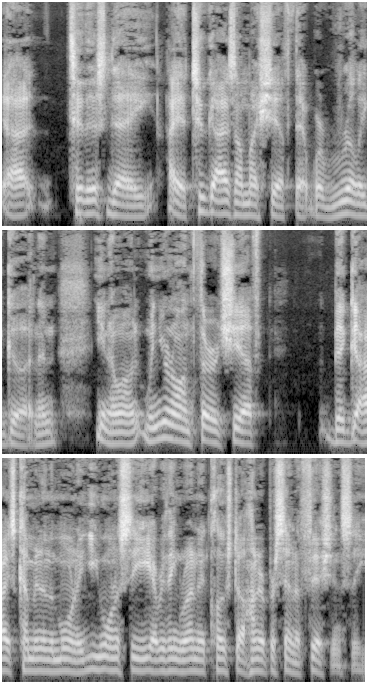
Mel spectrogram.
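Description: With a South Carolina accent, a man speaks at a fairly quick pace and medium pitch, keeping his intonation fairly even and his loudness very even. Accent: Southern US (South Carolina). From US South, South Carolina (Spartanburg). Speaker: sales consultant. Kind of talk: casual interview.

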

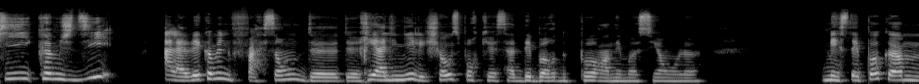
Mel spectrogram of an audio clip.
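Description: A woman speaks at a fairly slow pace in a medium pitch. She leaves long, frequent pauses. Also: lively intonation, very clean recording, silent background. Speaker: host's older sister. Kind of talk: casual interview.

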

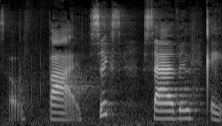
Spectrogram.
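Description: A woman speaks with a fairly high pitch. Background noise can be clearly heard. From New York (Bronx). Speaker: dance teacher. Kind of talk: tutorial.

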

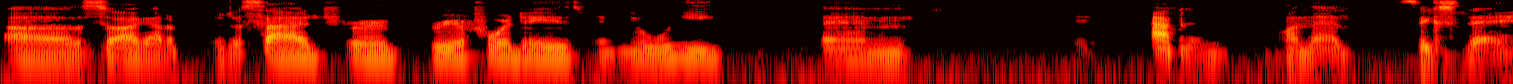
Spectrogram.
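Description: A man speaks with a very deep, low pitch and a bright, sharp tone in monotone, flat intonation. He goes at a fairly slow pace with long, frequent pauses. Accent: American. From Queens, New York. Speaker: clothing brand founder. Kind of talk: casual interview.

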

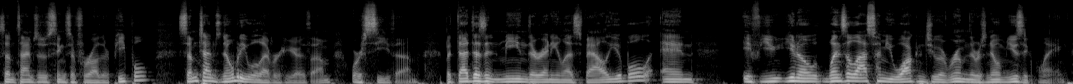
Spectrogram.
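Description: Speaking very fast with lively intonation, a man of medium pitch talks with a Nova Scotia accent on a very clean recording with a silent background. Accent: southwest Nova Scotia Acadian English. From Nova Scotia, Yarmouth County (Acadian). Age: 30s. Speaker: musician and music publicist. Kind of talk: casual chat.

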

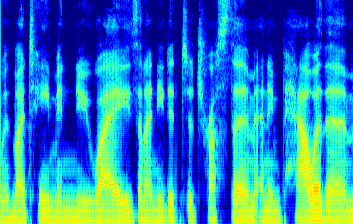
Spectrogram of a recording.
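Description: Over a quiet background, a woman with an Australian accent talks at a moderate pace, her very deep, low pitch delivered with monotone, flat intonation. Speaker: startup founder and CEO. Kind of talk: casual interview conversation.

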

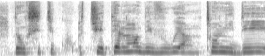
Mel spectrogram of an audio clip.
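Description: Dark, mellow tone with fairly even intonation. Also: woman. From Rwanda. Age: 20s. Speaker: writer and event entrepreneur. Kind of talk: radio panel discussion.

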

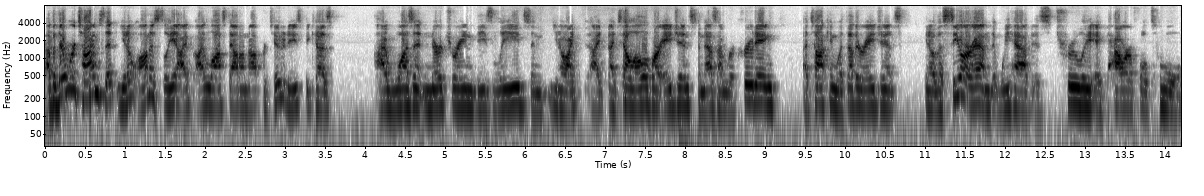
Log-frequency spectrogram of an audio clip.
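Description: Fairly quick and fairly high-pitched, a man speaks in a plain, everyday voice with ordinary pitch variation. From California, Mojave Desert. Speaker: real estate broker owner. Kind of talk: interview.

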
